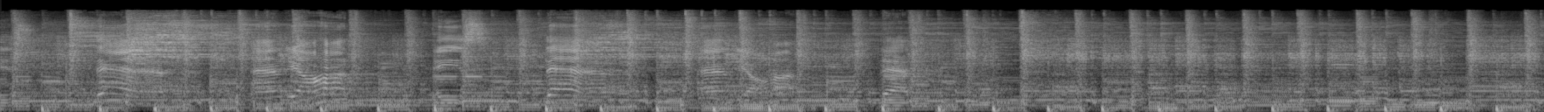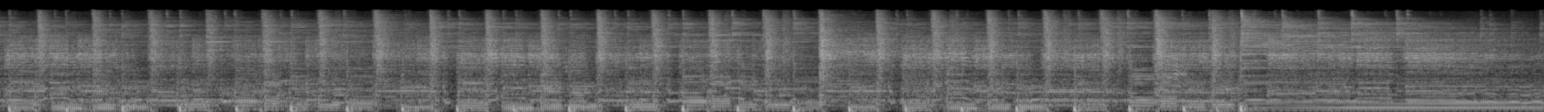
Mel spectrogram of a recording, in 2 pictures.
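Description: Live rock band playing: electric guitar, bass guitar and drum kit together at a steady driving beat, the guitar bending notes in the first several seconds. Near the end the drums stop and a low chord rings on.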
